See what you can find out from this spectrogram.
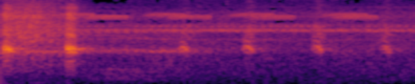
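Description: A nighttime outdoor chorus in the Masai Mara reserve at Governors Camp, Kenya: steady high insect buzzing fills the background while short, regularly repeating frog or toad calls pulse every third of a second or so, moderately faint.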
